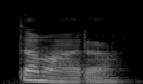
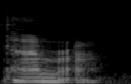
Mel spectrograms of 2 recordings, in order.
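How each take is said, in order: First: The name has an Italian pronunciation. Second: The name has an American pronunciation. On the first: "in Italy it's Tamara" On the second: "In America it's Tamara"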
